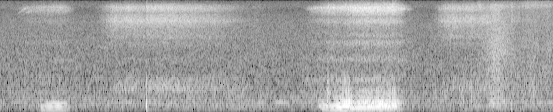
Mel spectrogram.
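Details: Snoring: two loud, rough, rattling snores on breathing in, with softer airy breaths out between them, from a sleeping sister, over a faint room hiss.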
